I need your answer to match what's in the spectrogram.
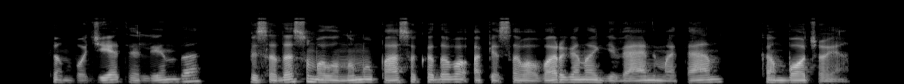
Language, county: Lithuanian, Kaunas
